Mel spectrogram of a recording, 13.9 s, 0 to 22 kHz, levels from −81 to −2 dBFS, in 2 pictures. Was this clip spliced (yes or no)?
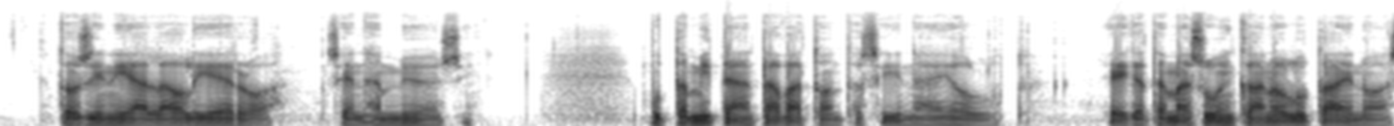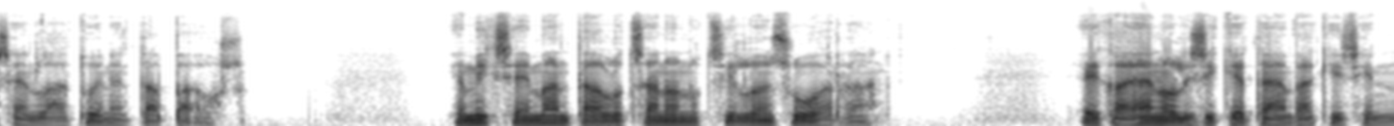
no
